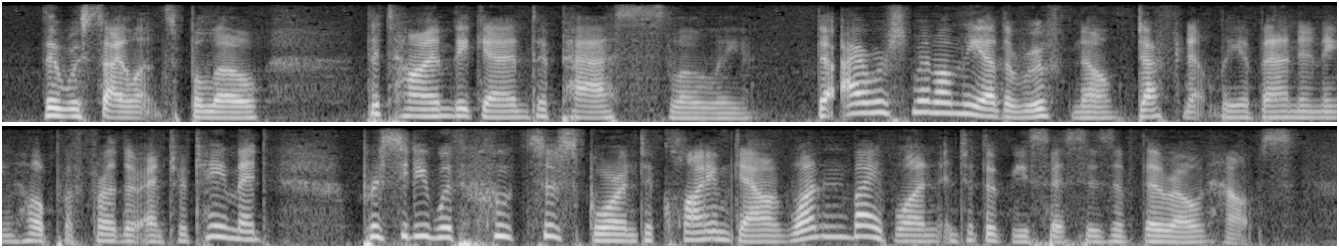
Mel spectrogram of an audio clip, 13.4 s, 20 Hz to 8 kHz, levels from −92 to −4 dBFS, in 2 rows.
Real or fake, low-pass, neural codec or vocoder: fake; 7.2 kHz; codec, 16 kHz, 1.1 kbps, Voila-Tokenizer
